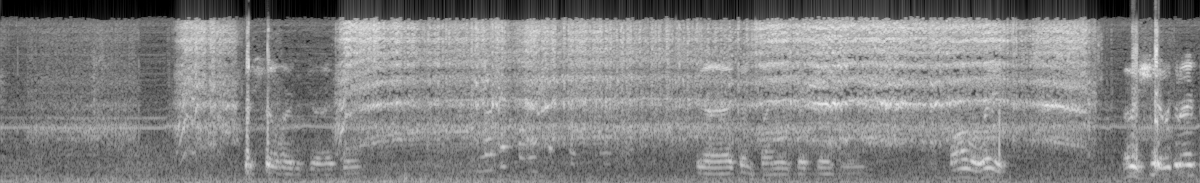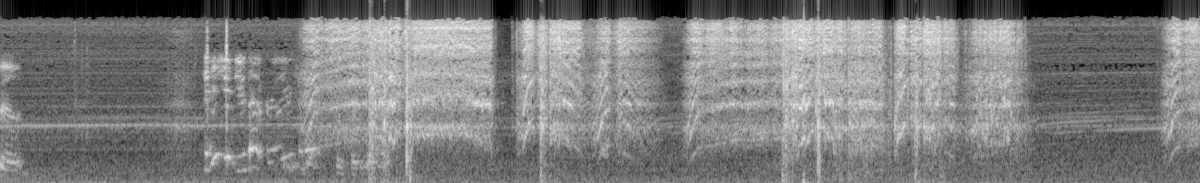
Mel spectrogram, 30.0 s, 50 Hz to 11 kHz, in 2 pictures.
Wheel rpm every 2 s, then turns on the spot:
40, 60, 160, 230, 230, 210, 190, 10, 0, 100, 210, 90, 200, 150, 20.
0-4 14-16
